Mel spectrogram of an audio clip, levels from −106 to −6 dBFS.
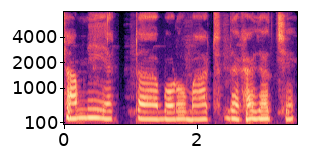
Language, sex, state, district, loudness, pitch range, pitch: Bengali, male, West Bengal, Cooch Behar, -17 LUFS, 190-205 Hz, 195 Hz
